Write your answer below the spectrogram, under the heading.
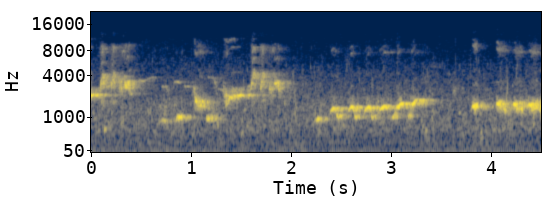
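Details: White-rumped shama song meant for tutoring other shamas: high warbled notes, then mellow whistles dropping and climbing, ending in long, level fluty notes.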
